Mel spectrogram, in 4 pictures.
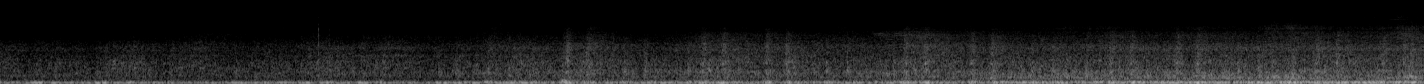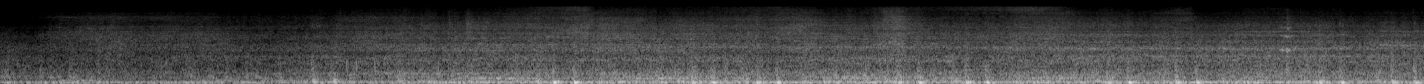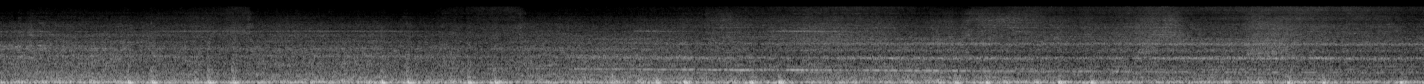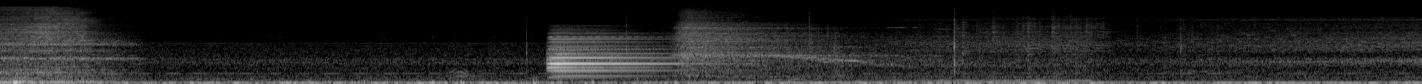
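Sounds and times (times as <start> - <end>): train wheels rumbling on rail: 0.0 - 56.9
train whine falling in pitch: 48.2 - 53.5.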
